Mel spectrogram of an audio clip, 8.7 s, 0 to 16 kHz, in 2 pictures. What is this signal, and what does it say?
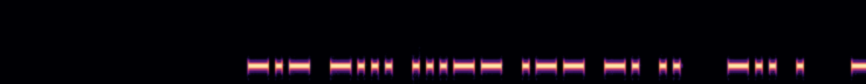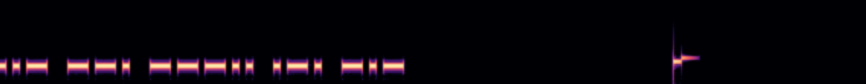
Morse code, heard as a keyed tone, about 36 wpm, 700 Hz. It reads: KB3WNI DE KG8RK
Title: USA Callsign DE Callsign 35wpm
